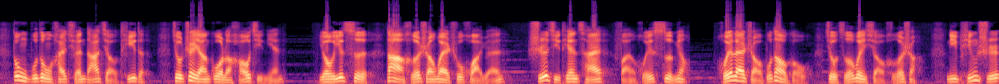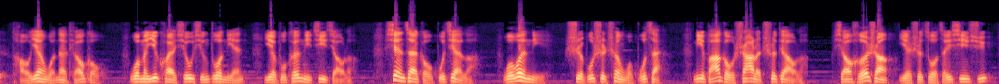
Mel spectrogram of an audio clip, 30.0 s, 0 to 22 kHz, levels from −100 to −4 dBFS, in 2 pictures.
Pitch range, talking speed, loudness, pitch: 105-140 Hz, 210 characters per minute, -17 LUFS, 120 Hz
